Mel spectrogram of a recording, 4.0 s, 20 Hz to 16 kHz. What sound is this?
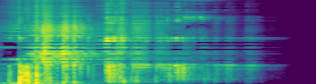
Noise reduction-like timbre with an initial attack and heavily processed decay tail before two further echoes. A further processed version of "Single Hit 1"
